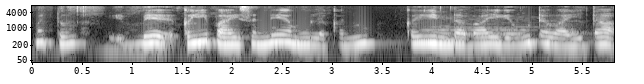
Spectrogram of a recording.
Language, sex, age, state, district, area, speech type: Kannada, female, 45-60, Karnataka, Shimoga, rural, spontaneous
